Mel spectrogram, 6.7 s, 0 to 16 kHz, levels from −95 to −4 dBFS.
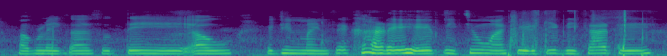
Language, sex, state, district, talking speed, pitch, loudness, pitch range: Hindi, female, Maharashtra, Dhule, 80 wpm, 195 Hz, -33 LUFS, 185-205 Hz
